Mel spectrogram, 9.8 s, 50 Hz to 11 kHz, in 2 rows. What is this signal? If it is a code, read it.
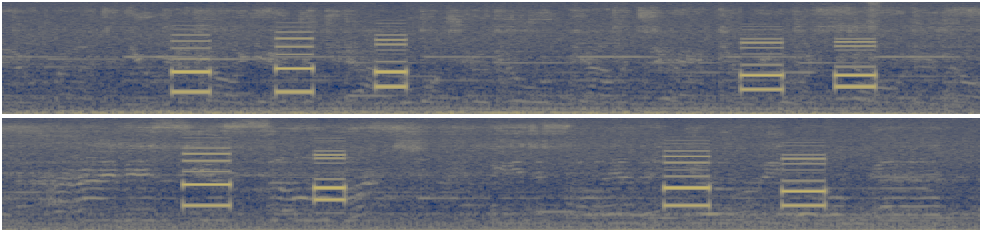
DTMF, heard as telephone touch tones, dialled by hand, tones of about 190 ms, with the noise inside a car. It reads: 238 47 60 54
